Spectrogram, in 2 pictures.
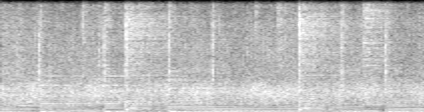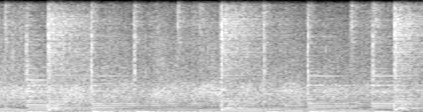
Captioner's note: audience applauding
